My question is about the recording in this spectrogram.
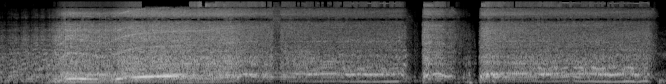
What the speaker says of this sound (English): help with operating the Jigsaw, but it's too dangerous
